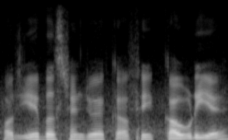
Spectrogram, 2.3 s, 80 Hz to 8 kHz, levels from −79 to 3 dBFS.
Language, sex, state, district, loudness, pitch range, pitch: Hindi, male, Chandigarh, Chandigarh, -18 LUFS, 120-140 Hz, 130 Hz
